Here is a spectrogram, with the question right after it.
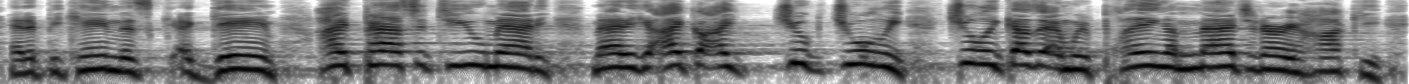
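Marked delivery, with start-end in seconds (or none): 1.6-5.3 put-on high, eager kid calling the play; excited kid play-by-play. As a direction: narrate the pretend game like a thrilled child. Kids playing imaginary hockey.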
